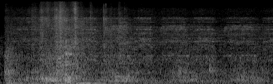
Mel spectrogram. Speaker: so let's give it a spin test this one's nice and quiet also I like to check it a couple of times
